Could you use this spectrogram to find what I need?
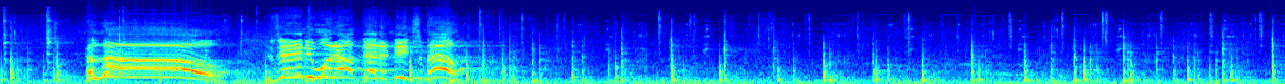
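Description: Heavy footsteps clank steadily on a hard floor.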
